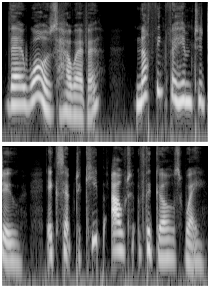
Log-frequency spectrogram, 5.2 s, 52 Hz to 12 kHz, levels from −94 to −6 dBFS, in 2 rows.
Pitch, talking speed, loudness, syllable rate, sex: 200 Hz, 185 wpm, -25 LUFS, 5.0 syllables/s, female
